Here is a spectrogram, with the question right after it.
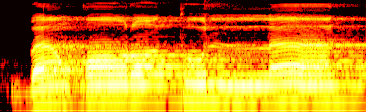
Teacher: Baqaratullah ada dhammatain bertemu dengan huruf lam. Cara membacanya adalah dengan masuk ke huruf lam tanpa didengungkan. Ini adalah hukum bacaan idgham bila gunnah, masuk tanpa didengungkan.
